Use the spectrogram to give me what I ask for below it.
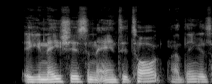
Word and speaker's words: Ignatius: Uh so first of all it's pronounced Clement of Rome and Ignatius of Antioch.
